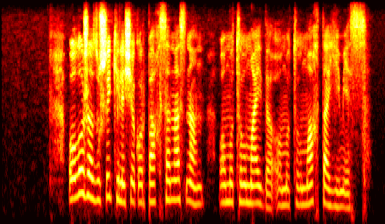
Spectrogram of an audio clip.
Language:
Kazakh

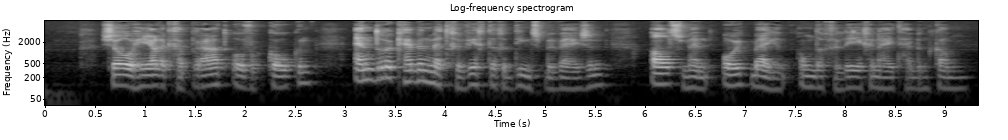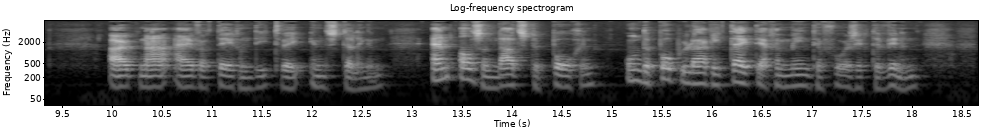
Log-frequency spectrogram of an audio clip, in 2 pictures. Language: Dutch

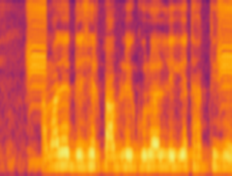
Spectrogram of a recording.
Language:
Bangla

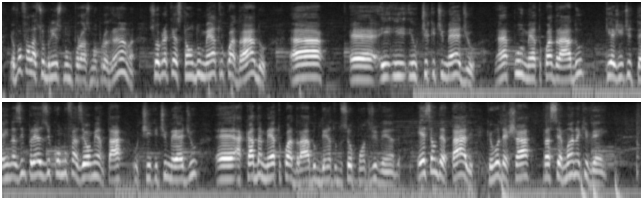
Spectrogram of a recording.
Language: Portuguese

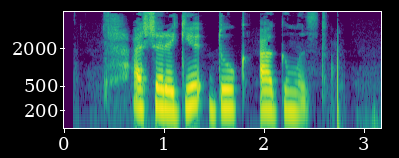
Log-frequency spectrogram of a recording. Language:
Abkhazian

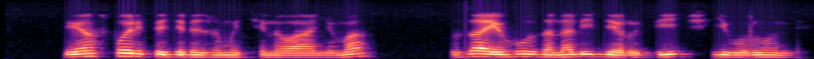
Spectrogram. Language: Kinyarwanda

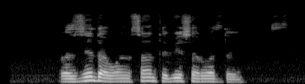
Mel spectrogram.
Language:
Pashto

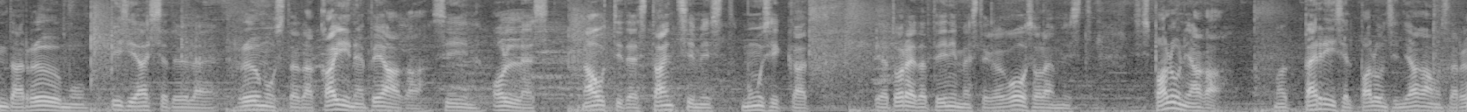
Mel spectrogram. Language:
Finnish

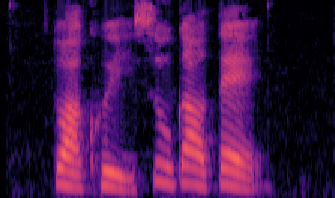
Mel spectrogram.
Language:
Min Nan Chinese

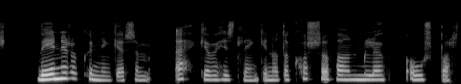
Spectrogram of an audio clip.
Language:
Icelandic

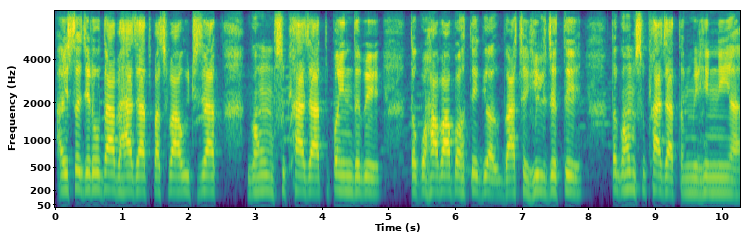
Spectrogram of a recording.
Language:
Maithili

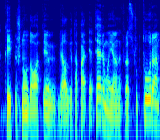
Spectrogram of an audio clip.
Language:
Lithuanian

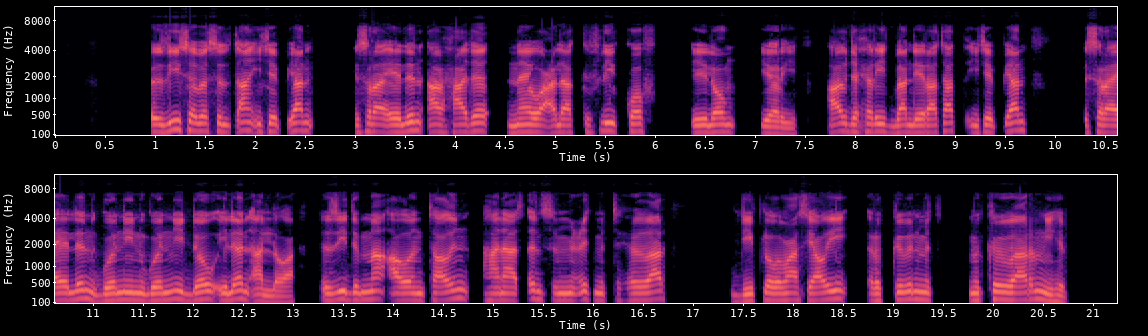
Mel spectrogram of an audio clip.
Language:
Tigrinya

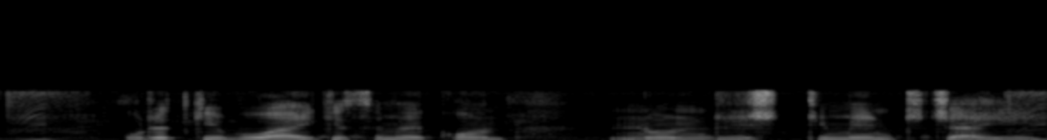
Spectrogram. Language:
Bhojpuri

